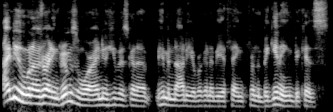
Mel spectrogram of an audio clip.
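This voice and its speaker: A man's voice: mid-range voice, fast talker, no echo, clean studio sound. A man co-hosting a podcast panel, chatting casually about writing, rambling with lots of restarts and fillers. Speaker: podcast co-host, author.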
